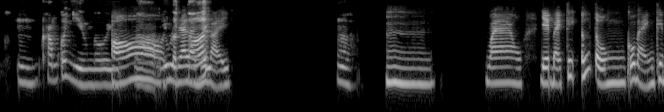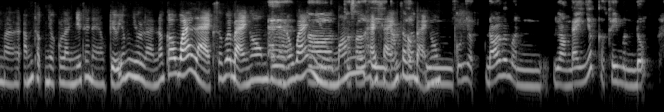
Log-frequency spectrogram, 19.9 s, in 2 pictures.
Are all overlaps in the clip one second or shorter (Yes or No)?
No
